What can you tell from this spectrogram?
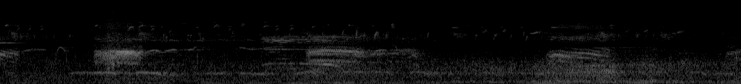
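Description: Outdoor birdsong: a harsh cawing call three times, about a second in, around three seconds and near six seconds, over faint high chirping of small birds.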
